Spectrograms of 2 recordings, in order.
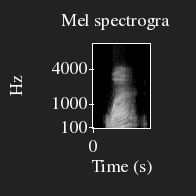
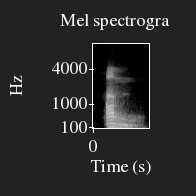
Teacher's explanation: Huruf wawu dengan mim itu satu mahrot, sama-sama di dua bibir. Hanya bedanya kalau mim itu bibirnya dirapatkan ya, ditutup rapat.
